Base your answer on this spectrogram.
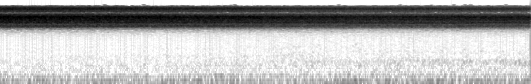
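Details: Cicada song from a male on a tree trunk, phone recording: continuous shrill electric buzz at a constant level, a fine fast pulsing within the drone, nothing else audible.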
